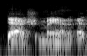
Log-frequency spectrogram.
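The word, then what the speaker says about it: スパイダーマン: This particular show, which you will often see the title written out, Supida-Man, basically the way it would be pronounced in Japanese.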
